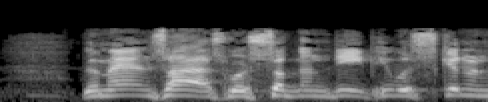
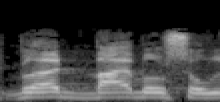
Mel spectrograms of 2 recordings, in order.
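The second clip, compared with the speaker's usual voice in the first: ordinary talk, nothing marked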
